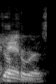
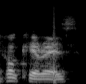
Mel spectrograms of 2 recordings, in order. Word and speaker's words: Gyökeres: I can never pronounce his surname. Yeah, Gyökeres.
